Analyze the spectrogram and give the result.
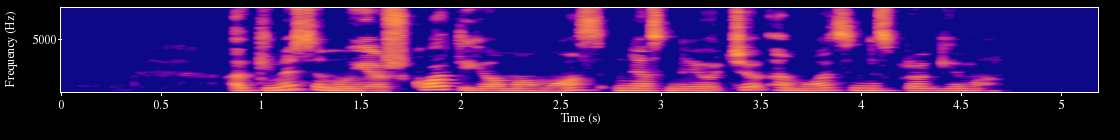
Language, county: Lithuanian, Vilnius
